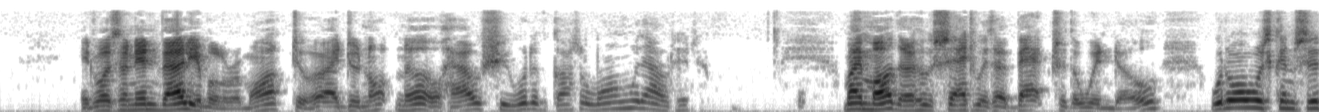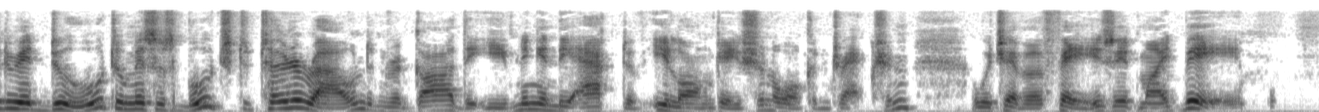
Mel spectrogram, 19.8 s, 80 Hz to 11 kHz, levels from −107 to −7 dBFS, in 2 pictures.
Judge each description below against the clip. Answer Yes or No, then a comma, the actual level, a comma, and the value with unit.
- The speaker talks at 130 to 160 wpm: No, average, 170 wpm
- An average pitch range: No, wide, 6.6 semitones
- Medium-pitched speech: Yes, medium, 150 Hz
